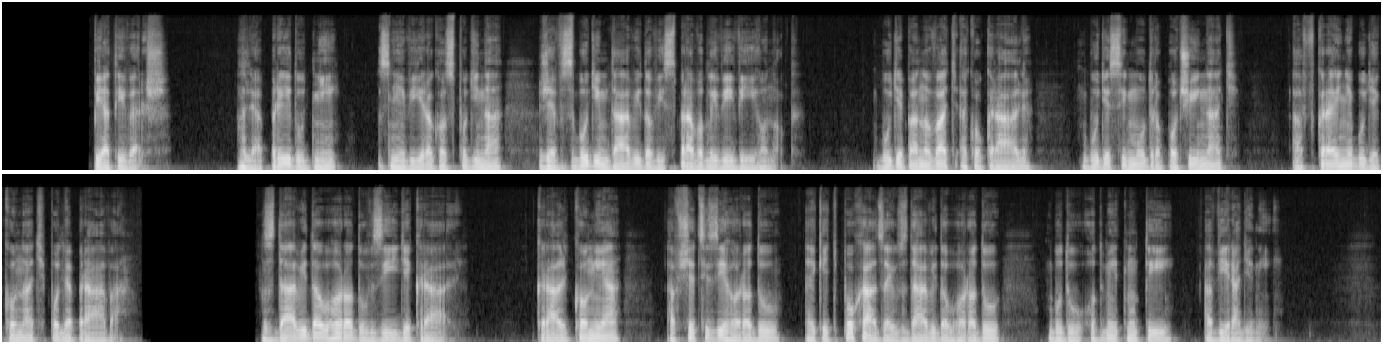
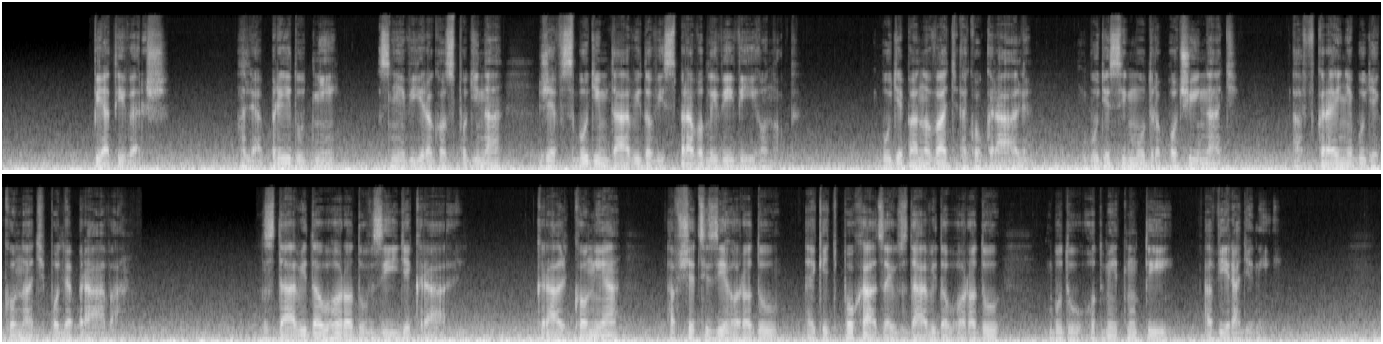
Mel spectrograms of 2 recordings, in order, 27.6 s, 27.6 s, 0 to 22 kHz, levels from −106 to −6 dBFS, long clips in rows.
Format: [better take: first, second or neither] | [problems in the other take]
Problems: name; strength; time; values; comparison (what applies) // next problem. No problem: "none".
first | low rumble; noticeable; throughout; 15 dB below the speech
